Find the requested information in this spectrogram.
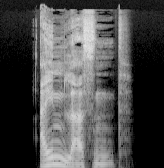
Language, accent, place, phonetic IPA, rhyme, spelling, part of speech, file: German, Germany, Berlin, [ˈaɪ̯nˌlasn̩t], -aɪ̯nlasn̩t, einlassend, verb, De-einlassend.ogg
- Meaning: present participle of einlassen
